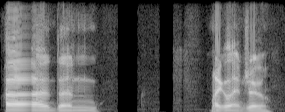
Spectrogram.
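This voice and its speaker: Male player, lowish voice, dry close sound, rambling casual questions. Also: completely flat delivery, slow pace, clean tone, no room sound. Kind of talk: casual chat in a tabletop game.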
